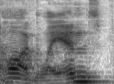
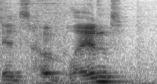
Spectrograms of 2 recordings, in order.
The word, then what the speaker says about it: Hoogland: It's definitely not Hogland. Or Hoogland. It's Hoagland. Long O sound. If it was spelled phonetically, it would be spelled H-O-A-G.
